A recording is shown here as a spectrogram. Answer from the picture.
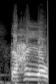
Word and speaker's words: Tahia: we know or tahiya let us say her name in the beginning like that tahaya when she was young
